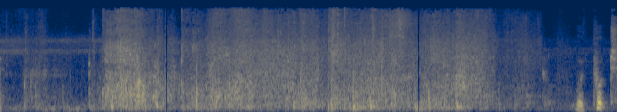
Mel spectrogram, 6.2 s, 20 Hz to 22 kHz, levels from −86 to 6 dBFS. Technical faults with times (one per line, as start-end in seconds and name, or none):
1.66-1.68 gap between chunks
4.18 gap between chunks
